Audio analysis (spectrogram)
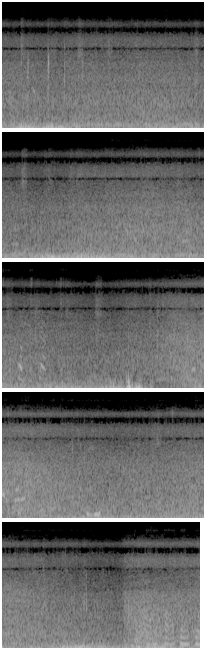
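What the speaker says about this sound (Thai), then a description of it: "หาดจอมเทียนพัทยา" Waves wash onto Jomtien Beach in Pattaya under steady, gusting wind, a constant broad roar of surf and wind buffeting with no talking.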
